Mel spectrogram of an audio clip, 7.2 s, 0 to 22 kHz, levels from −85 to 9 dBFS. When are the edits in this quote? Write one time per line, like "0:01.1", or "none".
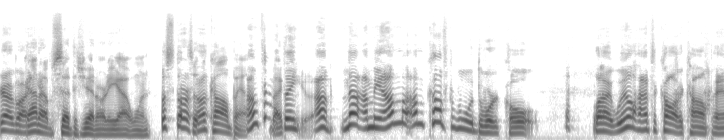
0:01.6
